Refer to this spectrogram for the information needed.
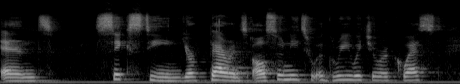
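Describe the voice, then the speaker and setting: A woman with a Dutch accent has a dark, mellow tone, fairly low pitch, and vocal fry, moving through very wide pitch swings. She talks at a moderate pace amid audible room echo. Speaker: legal adviser. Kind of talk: lecture. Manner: halting, with fillers and self-corrections.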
